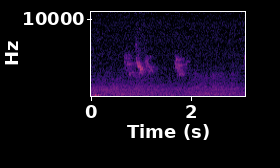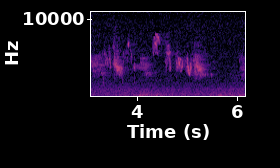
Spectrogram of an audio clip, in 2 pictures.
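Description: Faint birdsong in quiet outdoor air: a few short high chirps, then a busier run of chirping from about three to five and a half seconds in.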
